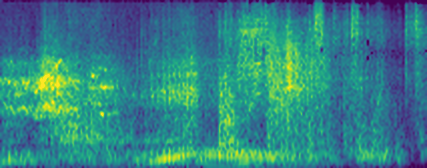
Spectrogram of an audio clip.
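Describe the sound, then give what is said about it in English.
A small plane comes in to land at a school, Cobham Intermediate: a steady engine drone with a whining tone that swoops up and down, over rough scraping and rumbling as it touches down on flat ground. No one speaks. “Oh, that was a really good landing.”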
